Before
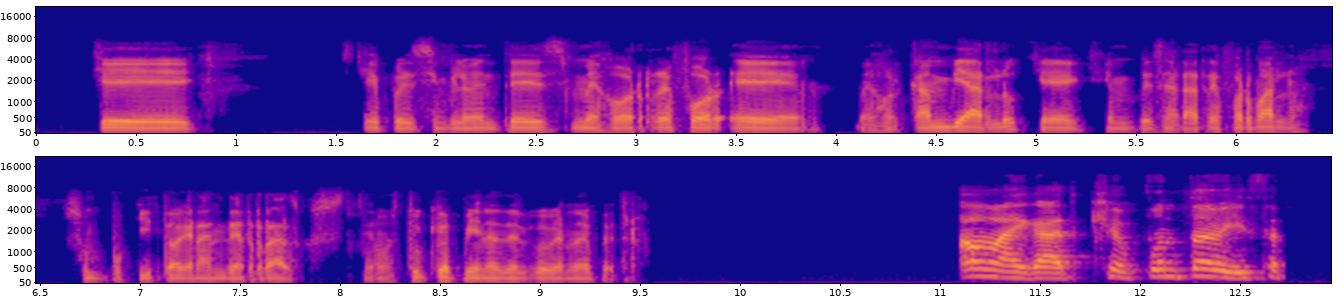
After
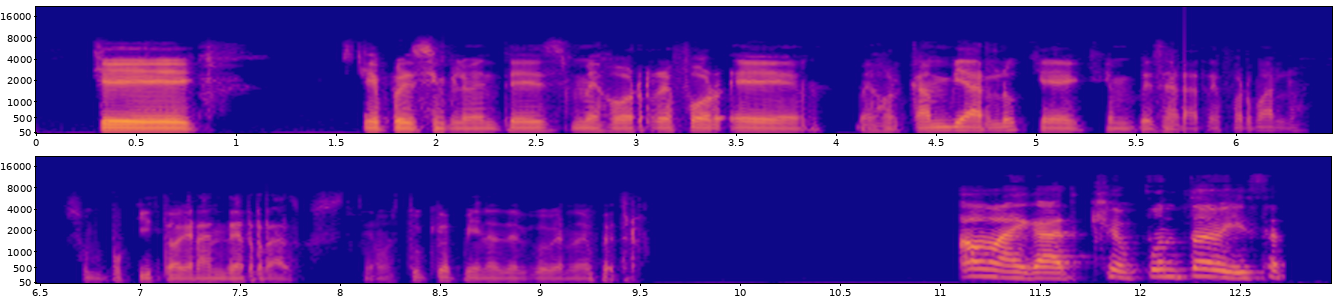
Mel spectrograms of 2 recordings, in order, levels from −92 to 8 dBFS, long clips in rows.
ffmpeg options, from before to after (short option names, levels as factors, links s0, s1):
-af "asetnsamples=n=441:p=0,asendcmd='2.03 volume volume -7dB;5.73 volume volume -17.5dB;6.77 volume volume -10dB;7.62 volume volume -17dB;9.23 volume volume -7dB',volume=1.33"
